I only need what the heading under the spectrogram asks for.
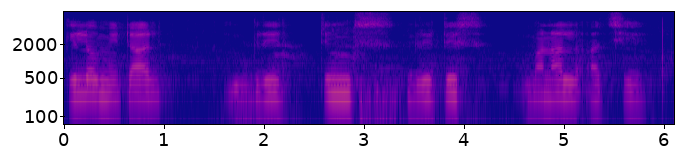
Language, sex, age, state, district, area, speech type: Maithili, female, 30-45, Bihar, Madhubani, rural, read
